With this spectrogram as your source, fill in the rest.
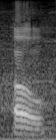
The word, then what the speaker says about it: Oh: O. Just O-H. His name is O. But it's spelled O-H. No, all lowercase.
